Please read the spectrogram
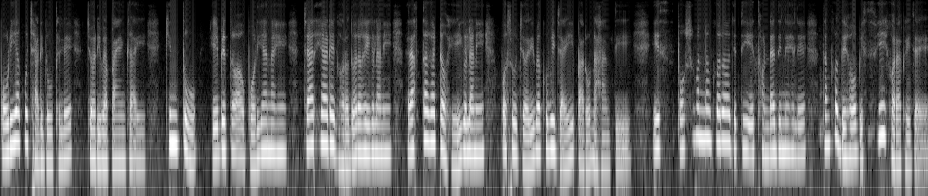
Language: Odia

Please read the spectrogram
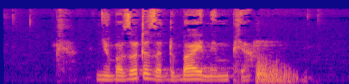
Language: Swahili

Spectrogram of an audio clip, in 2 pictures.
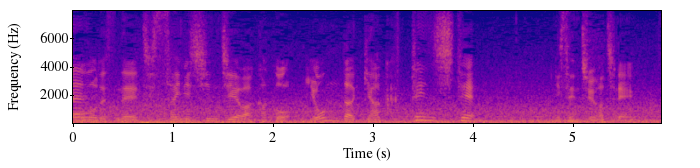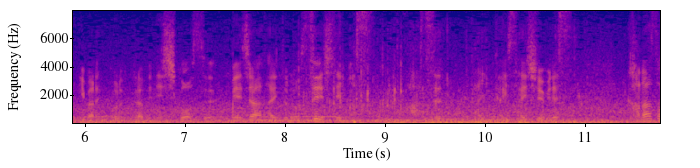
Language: Japanese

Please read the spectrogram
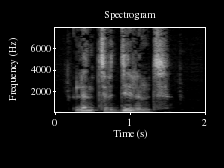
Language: Kabyle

